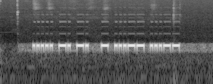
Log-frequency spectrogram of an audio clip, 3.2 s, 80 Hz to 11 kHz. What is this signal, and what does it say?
Morse code, heard as a keyed tone, about 36 wpm, 760 Hz. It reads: 5NN T33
